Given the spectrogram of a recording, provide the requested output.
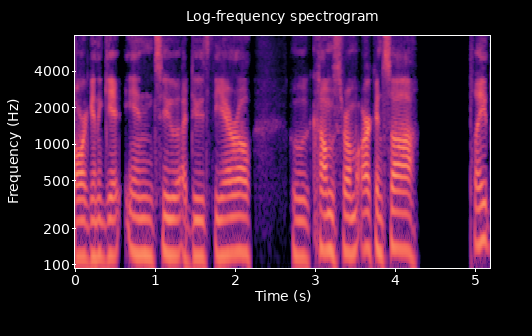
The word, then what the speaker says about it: Thiero: So Adou Thiero, again, there's Thiero is what I've heard other people say, but it's Adou Thiero, which one of the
